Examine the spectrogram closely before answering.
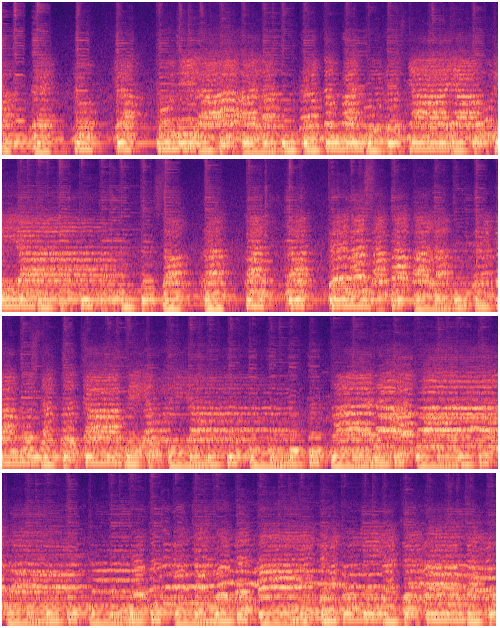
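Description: Church choir singing a hymn to a strummed acoustic guitar. The voices come in a couple of seconds in, after a short guitar lead-in, over steady low bass notes.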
